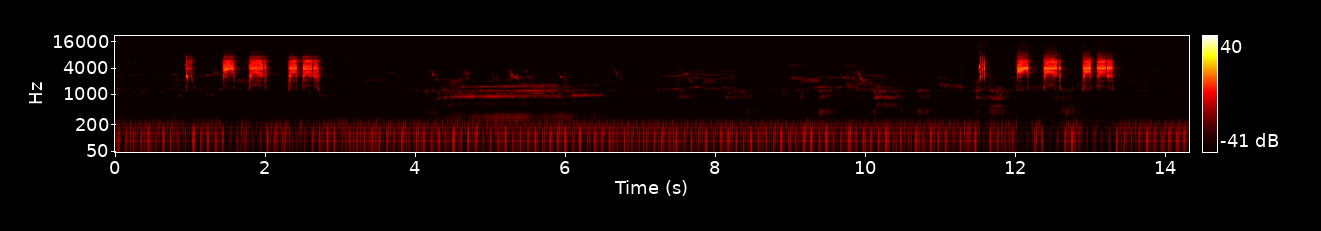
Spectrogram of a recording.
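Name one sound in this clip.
A caged partridge calls in loud, harsh bursts close by.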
